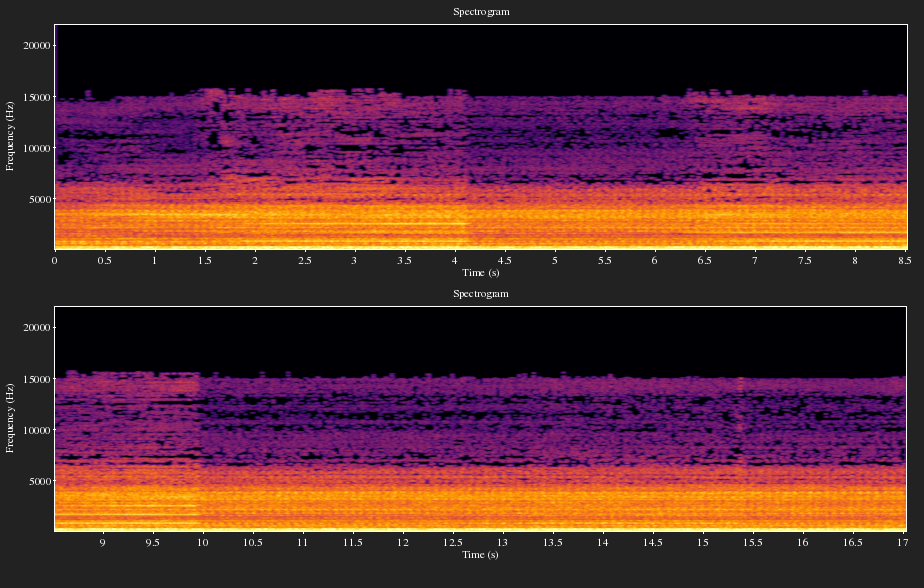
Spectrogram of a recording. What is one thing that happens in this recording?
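A bench grinder motor hums steadily.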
